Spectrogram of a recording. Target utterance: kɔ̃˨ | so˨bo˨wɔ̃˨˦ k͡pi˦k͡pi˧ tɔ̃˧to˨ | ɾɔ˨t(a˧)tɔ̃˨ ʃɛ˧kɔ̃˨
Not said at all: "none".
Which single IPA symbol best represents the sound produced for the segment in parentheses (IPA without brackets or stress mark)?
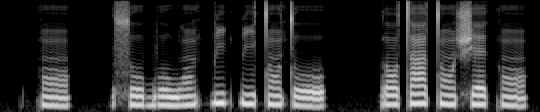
a˧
